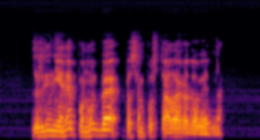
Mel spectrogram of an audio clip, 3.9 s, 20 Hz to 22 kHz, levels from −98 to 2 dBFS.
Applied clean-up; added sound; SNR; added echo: none; none; none; none.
